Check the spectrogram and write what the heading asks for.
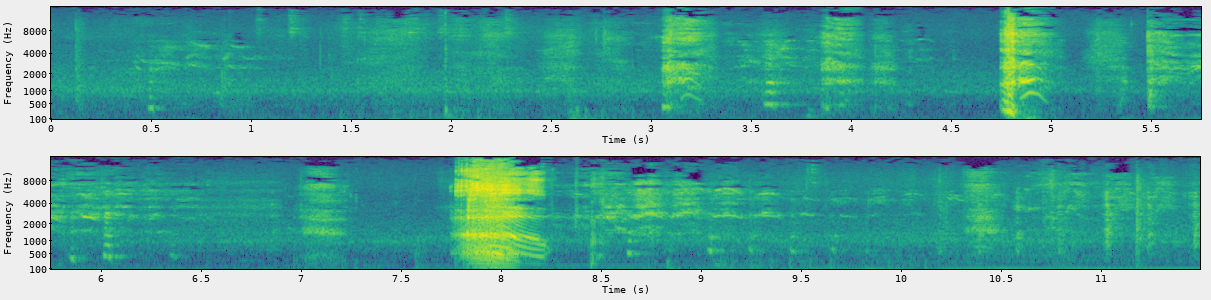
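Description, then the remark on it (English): A loud, raspy burp bursts out after a sharp, brief gulp-like sound, with quieter throaty clicks and breaths scattered around them and no talking. “we got a burp coming Ooh.”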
